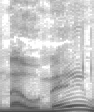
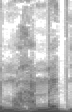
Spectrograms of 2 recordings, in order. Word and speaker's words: Mohamed: C'est Mohamed, mais comme les islamologues, les premiers islamologues étaient des islamologues occidentaux, ils n'arrivaient pas à prononcer le H, le H, si vous voulez, guttural. Donc ils ont simplifié en disant Mahomet, encore qu'au Moyen-Âge, on disait Mahomet ou Mahomet.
